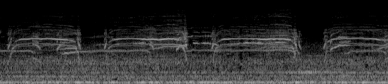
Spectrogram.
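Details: Peregrine falcon chicks at Great Spirit Bluff nest on 22 May 2020, waking for breakfast at feeding time, captured by a live nest cam: four drawn-out, harsh, wavering cries, arched and slightly falling, over a steady low hum.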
